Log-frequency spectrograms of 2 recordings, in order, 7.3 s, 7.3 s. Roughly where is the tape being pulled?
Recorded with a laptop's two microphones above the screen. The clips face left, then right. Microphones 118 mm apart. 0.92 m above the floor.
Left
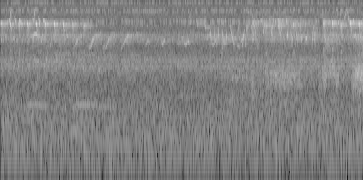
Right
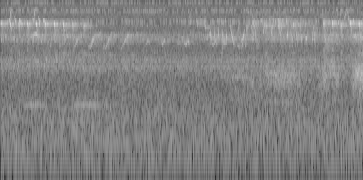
I don't hear tape being pulled.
